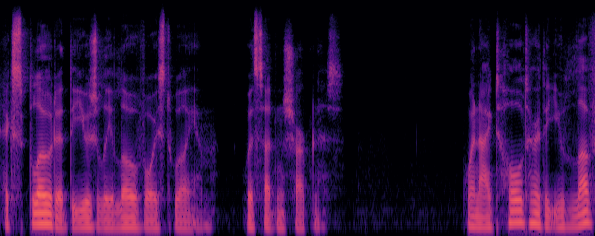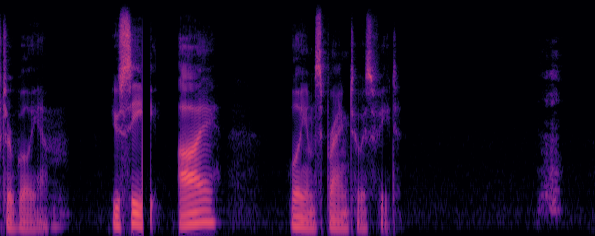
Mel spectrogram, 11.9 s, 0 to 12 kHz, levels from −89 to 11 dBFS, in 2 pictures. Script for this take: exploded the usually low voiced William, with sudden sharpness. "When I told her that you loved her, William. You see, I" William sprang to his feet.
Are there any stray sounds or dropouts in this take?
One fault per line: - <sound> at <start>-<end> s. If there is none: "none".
- dropout at 7.4-7.5 s
- sniff at 11.3-11.6 s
